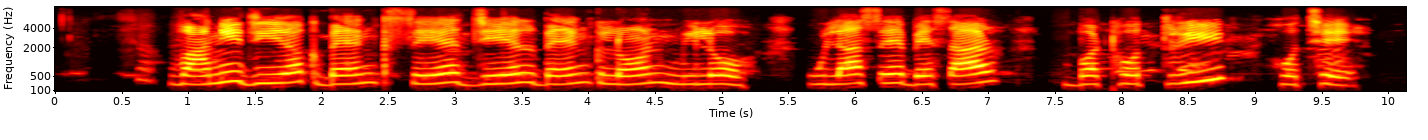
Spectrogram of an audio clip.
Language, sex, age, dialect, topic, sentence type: Magahi, female, 18-24, Northeastern/Surjapuri, banking, statement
